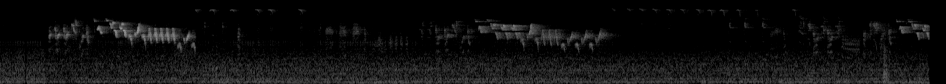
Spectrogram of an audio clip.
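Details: Rival house wrens recorded in June 2015 sing bubbly, cascading trills high in pitch, each about a second long. There are three bursts across the stretch, with soft background noise between them.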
